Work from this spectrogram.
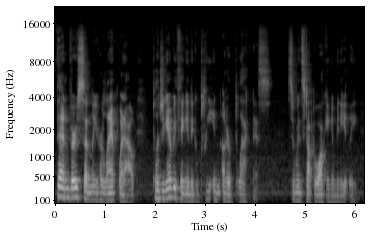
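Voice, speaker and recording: Low-voiced man reading a story aloud. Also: fast, creaky, a bit bright, slightly rough. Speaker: host reading a novel aloud with commentary. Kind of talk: reading aloud with casual reactions.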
